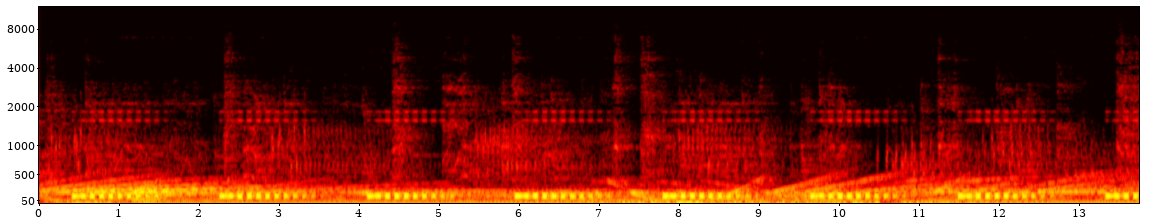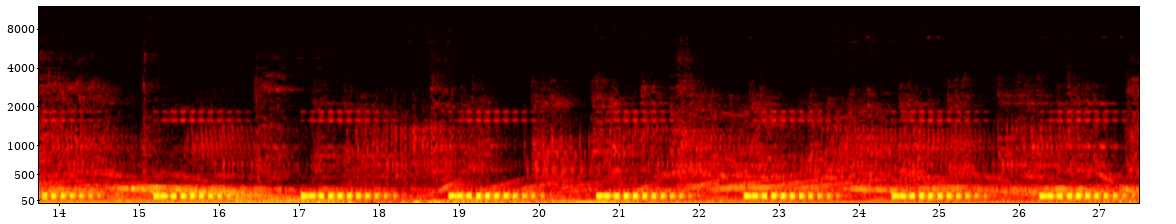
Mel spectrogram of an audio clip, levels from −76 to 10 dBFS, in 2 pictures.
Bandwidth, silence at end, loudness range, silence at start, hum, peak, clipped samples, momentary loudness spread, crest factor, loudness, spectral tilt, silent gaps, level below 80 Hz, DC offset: 3.4 kHz; 0 s; 2 LU; 0 s; none; -4 dBFS; under 0.1%; 13 LU; 14 dB; -19 LUFS; -10.5 dB/octave; none; -32 dBFS; 4%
